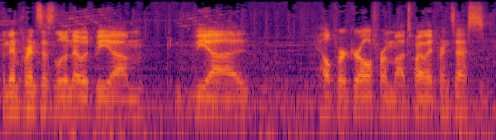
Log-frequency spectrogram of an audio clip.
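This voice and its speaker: A man's voice: medium pitch, flat delivery, moderate pace. A man giving casual, teasing commentary as a co-host on a video game playthrough. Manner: teasing, wry. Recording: game music clearly behind the voice. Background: video game music.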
